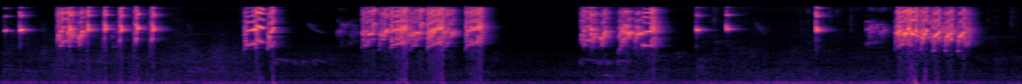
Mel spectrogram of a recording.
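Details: Lovebird, a parent bird, giving long chattering calls in answer to another bird calling back: harsh, buzzy bursts of rapid chatter lasting about one second each, separated by pauses, with a few short chirps between.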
